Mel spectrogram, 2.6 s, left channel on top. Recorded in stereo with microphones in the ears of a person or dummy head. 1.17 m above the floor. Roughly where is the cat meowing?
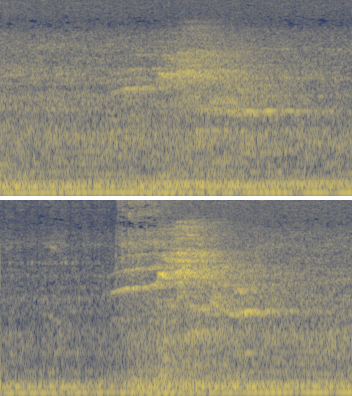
Centre.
